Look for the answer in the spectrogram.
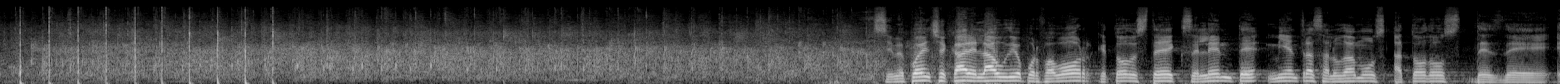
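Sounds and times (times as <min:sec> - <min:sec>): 
audience applause: 0:00.0 - 0:10.0
speech: 0:08.8 - 0:15.6.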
